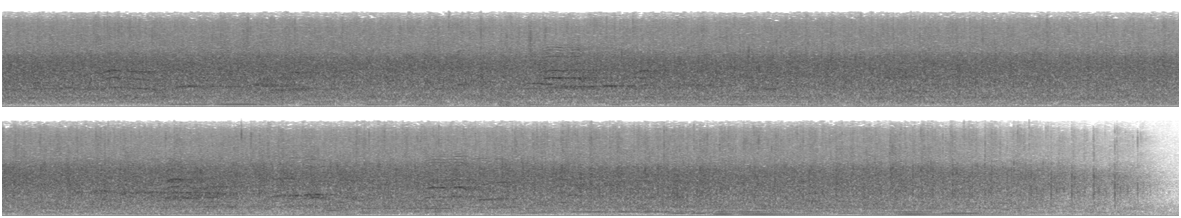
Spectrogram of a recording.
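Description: Opera house audience applauding a soprano's aria, with steady dense clapping and scattered shouted calls from the crowd every few seconds.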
